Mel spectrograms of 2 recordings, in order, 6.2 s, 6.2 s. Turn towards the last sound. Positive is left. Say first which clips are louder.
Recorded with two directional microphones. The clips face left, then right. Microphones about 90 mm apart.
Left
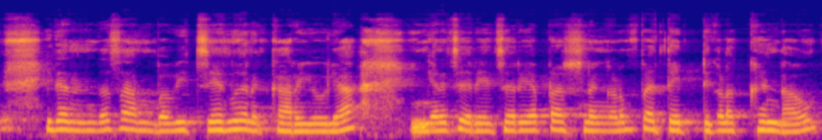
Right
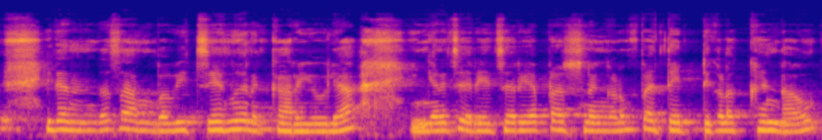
# left 2 dB
turn(degrees=20)  # may be behind; listen again after turning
